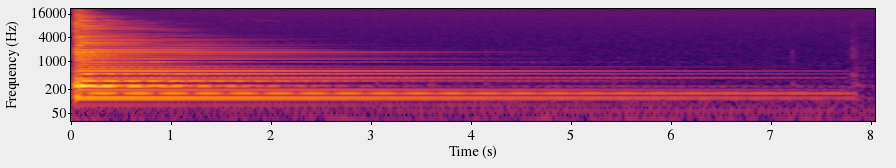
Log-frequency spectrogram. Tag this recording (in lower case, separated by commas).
strum, music, plucked string instrument, acoustic guitar, musical instrument, guitar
